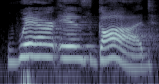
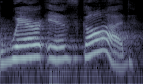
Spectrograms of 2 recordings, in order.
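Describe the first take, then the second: First: It is said loudest, with a raised voice. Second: It is said a little louder.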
